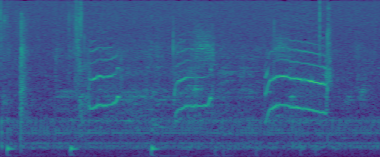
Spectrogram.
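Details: Rescued black kitten in foster care indoors, one of three siblings whose stomachs and eyes are improving, crying loudly: three rising, drawn-out meows that climb and then hold steady, with faint clicks and a low steady hum behind.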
